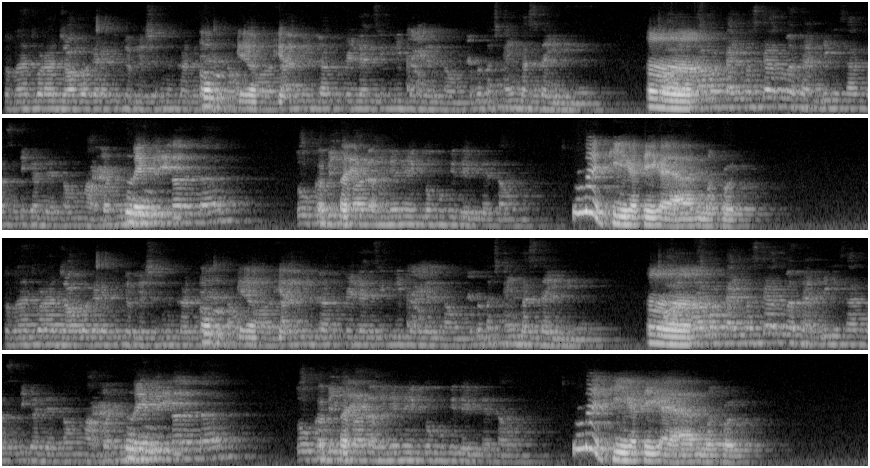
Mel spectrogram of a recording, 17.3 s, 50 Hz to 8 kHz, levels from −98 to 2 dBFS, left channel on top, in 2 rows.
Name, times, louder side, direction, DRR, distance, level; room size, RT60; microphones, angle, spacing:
voice 1, 0.0-5.9 6.6-10.9 11.6-13.9, left 1 dB, 5° left, -7 dB, 6.4 m, -36 dB
voice 2, 2.0-2.9 4.1-4.2 6.4-7.0 9.6-10.4 12.0-12.2 14.4-16.0, left 2 dB, 60° left, 2 dB, 1.2 m, -25 dB
17.0 x 7.6 x 6.3 m, 0.87 s
head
